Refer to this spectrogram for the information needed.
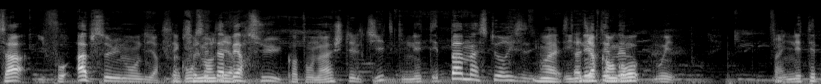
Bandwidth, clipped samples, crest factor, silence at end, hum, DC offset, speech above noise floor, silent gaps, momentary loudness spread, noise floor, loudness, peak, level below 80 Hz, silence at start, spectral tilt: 14 kHz; under 0.1%; 18 dB; 0 s; none; under 0.1%; 22 dB; none; 13 LU; -41 dBFS; -20 LUFS; -2 dBFS; -46 dBFS; 0 s; -6 dB/octave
